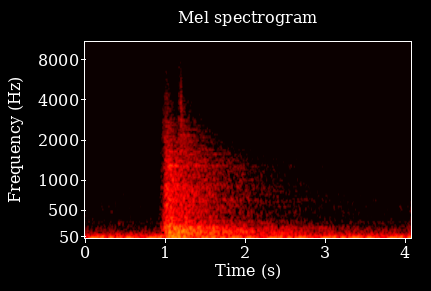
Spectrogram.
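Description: A piano chord is struck and rings out, then fades.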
